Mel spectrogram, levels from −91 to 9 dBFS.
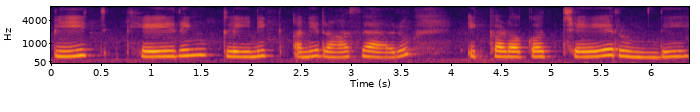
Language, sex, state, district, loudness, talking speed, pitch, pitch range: Telugu, female, Andhra Pradesh, Sri Satya Sai, -15 LUFS, 85 wpm, 255 Hz, 240-280 Hz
